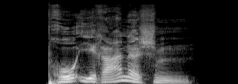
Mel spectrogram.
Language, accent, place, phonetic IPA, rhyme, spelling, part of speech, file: German, Germany, Berlin, [pʁoʔiˈʁaːnɪʃm̩], -aːnɪʃm̩, proiranischem, adjective, De-proiranischem.ogg
- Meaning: strong dative masculine/neuter singular of proiranisch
